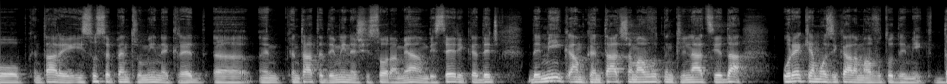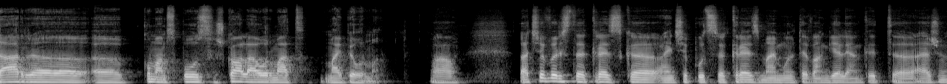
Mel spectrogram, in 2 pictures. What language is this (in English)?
Romanian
